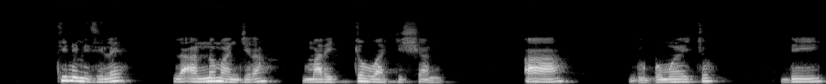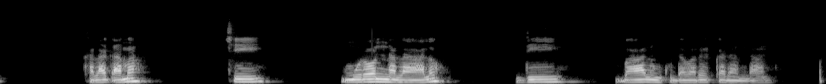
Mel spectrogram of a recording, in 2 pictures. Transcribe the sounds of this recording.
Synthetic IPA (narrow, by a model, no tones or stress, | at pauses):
t̪ɪnɪmɪs̬ɪlɛ | lɐʔɐnːɔmɐnd͡ʒɪɾɐ | mɐɾɪt͡ʃːɔhwɐt͡ʃːɪʃːɐn | ʔaː | d̪ʊbːʊmɔjɛt͡ʃːɔ | d̪iː | kʰɐlɐkʼɐmɐ | t͡ʃʼiː | mʊɾɔnːɐlaːlɔ | d̪iː | baːlʊŋkːʊd̪ɐbɐɾɔɛkːɐd̪ɐnd̪ɐːnɐ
